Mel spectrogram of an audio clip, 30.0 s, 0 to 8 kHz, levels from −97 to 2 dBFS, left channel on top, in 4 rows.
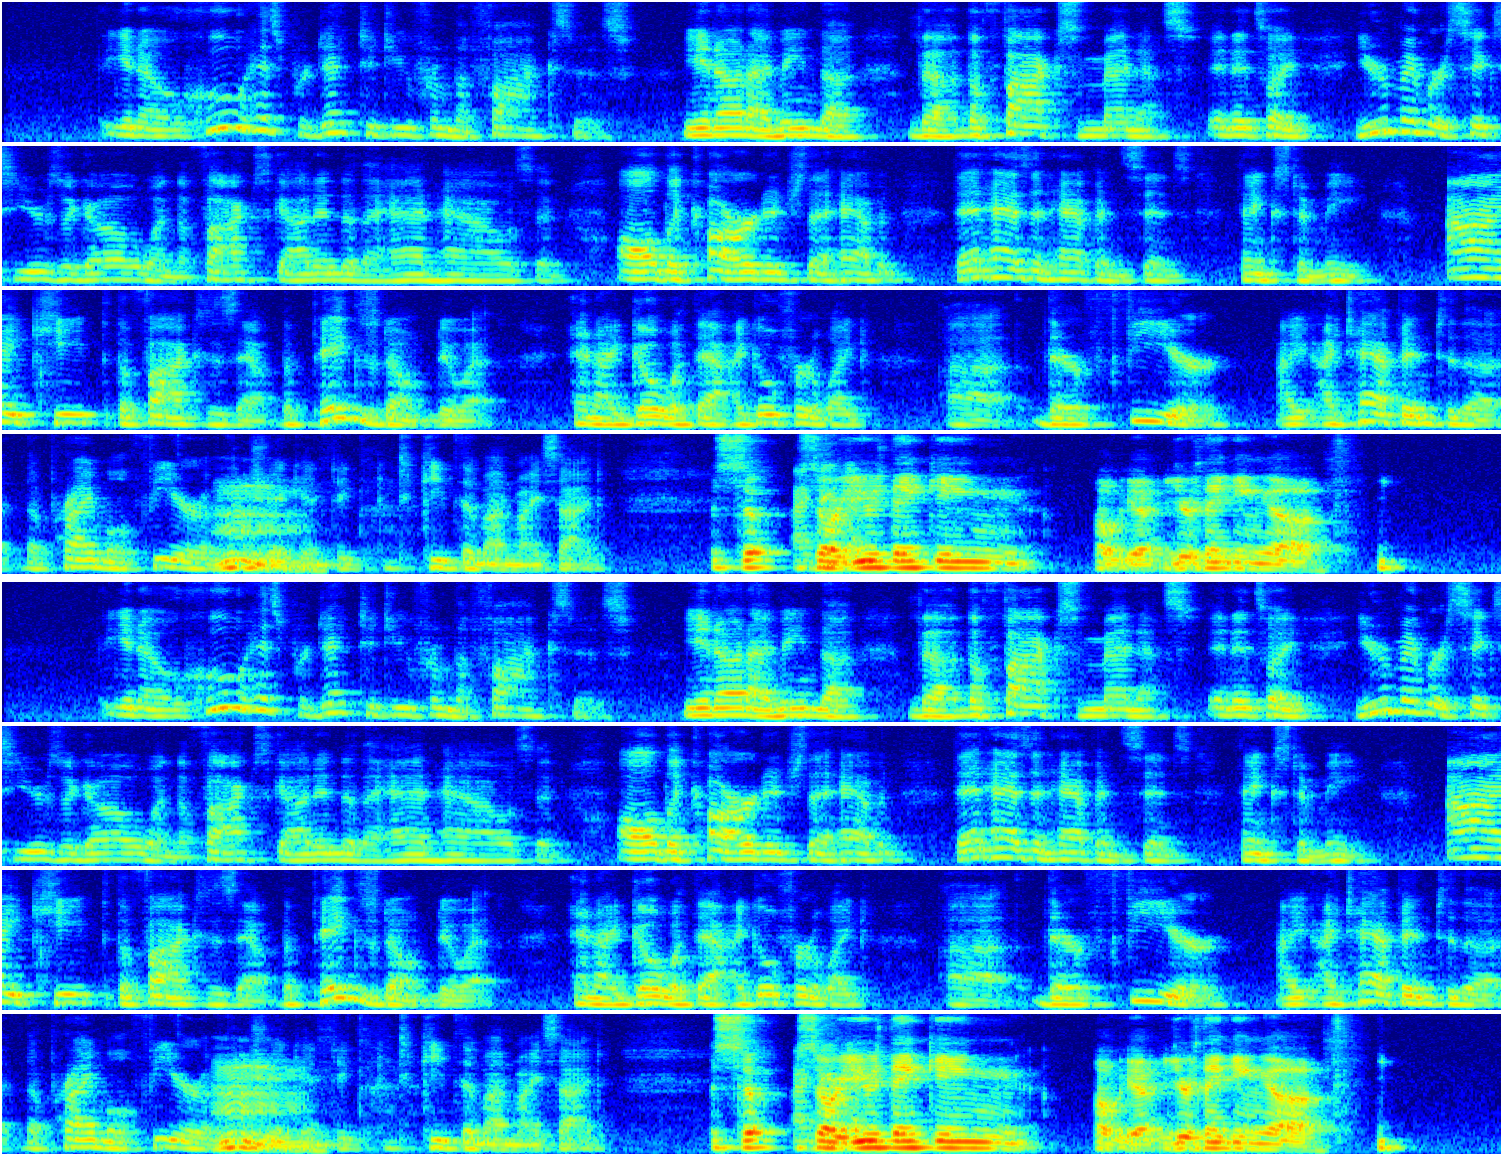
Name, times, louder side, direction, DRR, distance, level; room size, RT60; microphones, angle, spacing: voice 1, 0.5-3.1 3.4-13.4 13.7-14.3 14.7-17.5 17.8-19.3 19.7-25.9 26.4-26.9 27.3-27.4, equal, ahead, 0.4 m, -35 dB
voice 2, 23.5-24.0 26.0-27.6 27.9-29.4, right 2 dB, 85° right, 0.6 m, -22 dB
2.3 x 2.1 x 2.6 m
head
